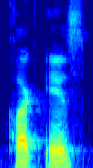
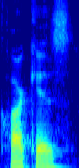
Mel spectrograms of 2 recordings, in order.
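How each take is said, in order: First: The K stops before a break at the vowel. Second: The K runs straight into the following vowel. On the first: The speaker calls it wrong. "Not Clark is" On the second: The speaker calls it right. "I'm going to connect that K sound since the next word begins with a vowel"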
